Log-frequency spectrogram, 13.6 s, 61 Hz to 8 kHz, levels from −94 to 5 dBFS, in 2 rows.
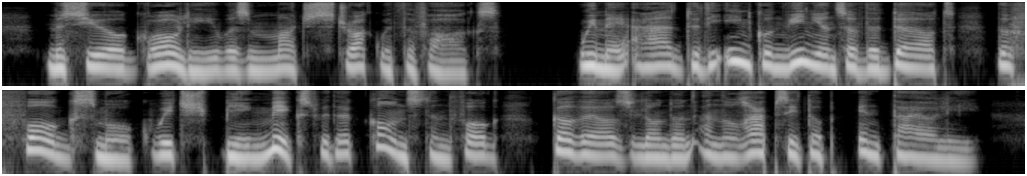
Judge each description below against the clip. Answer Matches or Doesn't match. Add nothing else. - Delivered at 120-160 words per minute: Matches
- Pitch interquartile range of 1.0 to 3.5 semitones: Doesn't match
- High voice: Doesn't match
